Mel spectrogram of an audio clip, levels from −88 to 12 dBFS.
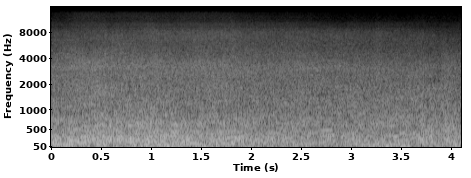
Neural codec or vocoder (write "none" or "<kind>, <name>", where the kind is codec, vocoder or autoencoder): autoencoder, DAC-VAE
